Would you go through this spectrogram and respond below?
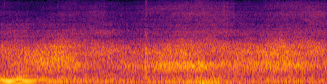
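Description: Road traffic rushes past a road crossing on the Appalachian Trail, cars approaching and passing in a loud continuous wash with swells as vehicles go by.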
